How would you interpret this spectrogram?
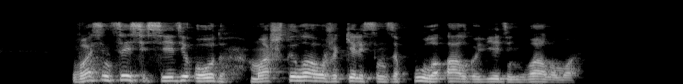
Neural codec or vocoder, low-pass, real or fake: none; 7.2 kHz; real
